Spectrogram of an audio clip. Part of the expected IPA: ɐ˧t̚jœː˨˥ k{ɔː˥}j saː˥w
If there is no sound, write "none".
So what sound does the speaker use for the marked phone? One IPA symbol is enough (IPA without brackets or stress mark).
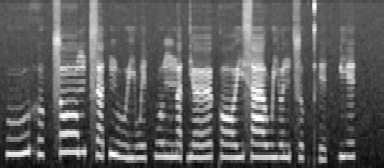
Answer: ɔː˨˧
